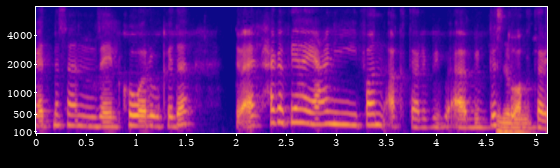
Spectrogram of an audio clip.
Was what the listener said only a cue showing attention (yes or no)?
no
